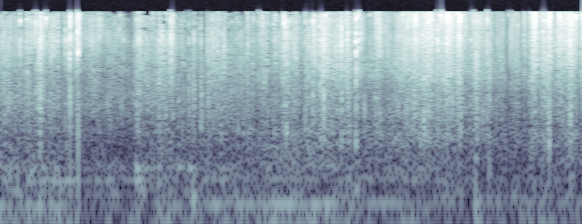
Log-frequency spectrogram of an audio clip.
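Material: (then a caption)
Coconut shell. A handbag covered in coconut shell chips is lifted and shaken so the chips rattle, with some fingernail scratching across its surface. The sound is a dense stream of short, dry, bright clicks and crinkly rattles, almost entirely high-pitched with no low end, growing busier and louder toward the end.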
